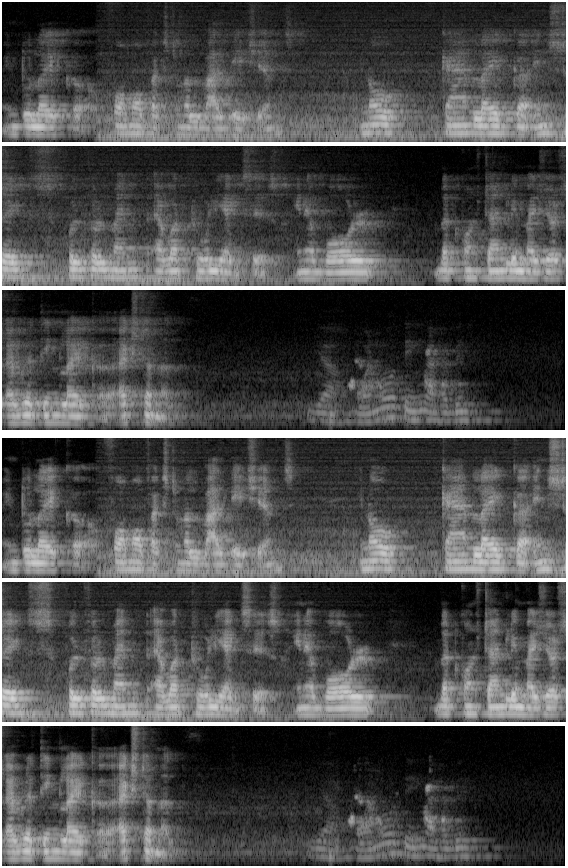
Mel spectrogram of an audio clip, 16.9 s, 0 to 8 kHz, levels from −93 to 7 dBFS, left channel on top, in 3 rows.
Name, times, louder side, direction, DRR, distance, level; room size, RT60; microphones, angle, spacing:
voice 1, 0.0-2.9 3.6-4.0 4.4-9.4 10.0-13.0 14.8-15.0 15.5-15.6, right 3 dB, 85° right, 1.0 m, -22 dB
sound 1, 0.9-9.8, equal, 10° right, 4.4 m, -40 dB
voice 2, 14.3-16.0, left 1 dB, 55° left, 2.5 m, -43 dB
29.0 x 12.5 x 9.7 m
head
